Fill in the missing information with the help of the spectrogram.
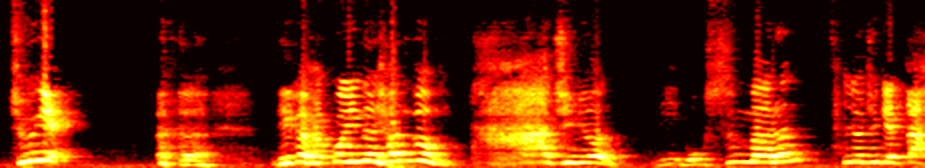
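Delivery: high, loud robber's threat; threatening robber. Acted. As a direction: demand the cash like an intruding robber. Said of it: "도둑이 들어와서 주인을 협박했습니다".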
